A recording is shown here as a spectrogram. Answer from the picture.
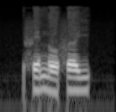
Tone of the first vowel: rising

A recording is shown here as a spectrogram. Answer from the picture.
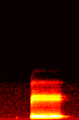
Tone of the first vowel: low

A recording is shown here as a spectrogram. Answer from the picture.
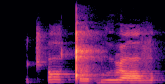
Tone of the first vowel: high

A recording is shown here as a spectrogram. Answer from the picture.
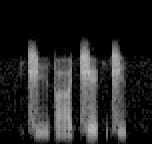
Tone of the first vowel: low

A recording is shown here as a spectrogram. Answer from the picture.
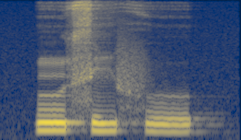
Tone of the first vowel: low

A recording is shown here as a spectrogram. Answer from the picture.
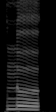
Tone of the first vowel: low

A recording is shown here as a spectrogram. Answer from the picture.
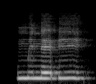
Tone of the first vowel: high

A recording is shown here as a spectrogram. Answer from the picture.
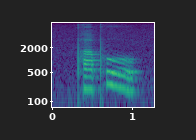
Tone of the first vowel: low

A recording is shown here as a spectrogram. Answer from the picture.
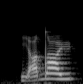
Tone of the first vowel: rising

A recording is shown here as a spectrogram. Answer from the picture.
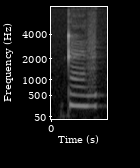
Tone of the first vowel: low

